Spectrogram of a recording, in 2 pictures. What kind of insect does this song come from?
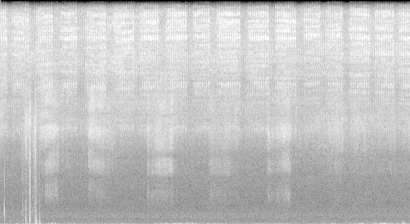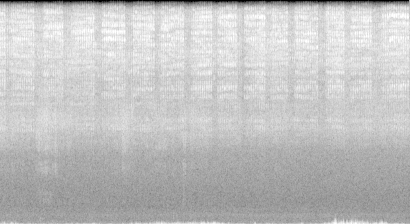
orthopteran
